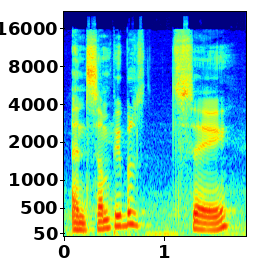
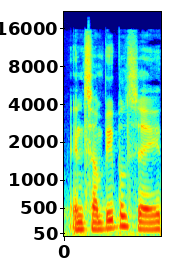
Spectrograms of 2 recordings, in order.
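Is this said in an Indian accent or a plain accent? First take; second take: Indian; plain. First: It is spoken with an Indian accent. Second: It is spoken without any put-on accent. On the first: "why am I doing an Indian accent?" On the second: "I'm not doing it right now"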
